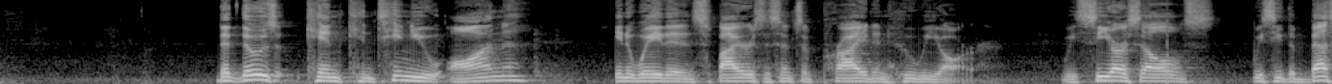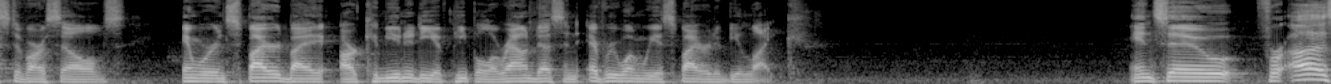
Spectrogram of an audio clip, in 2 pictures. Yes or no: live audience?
yes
